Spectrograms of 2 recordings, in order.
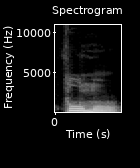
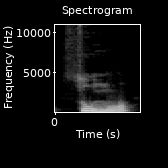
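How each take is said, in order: First: The word begins with a th sound. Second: The word begins with an s sound. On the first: This is how it is said in Spain. "Notice that I'm saying zumo all the time" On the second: This is how it is said in Latin America. "you can also say sumo because Z has the pronunciation of so also"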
